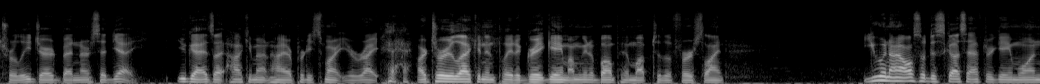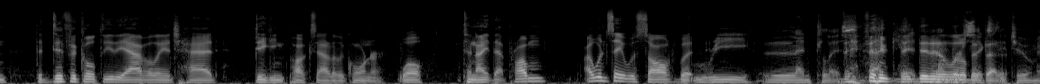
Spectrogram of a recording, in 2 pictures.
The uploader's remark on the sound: All that and more on this live from the rink post-game edition of Hockey Mountain High.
